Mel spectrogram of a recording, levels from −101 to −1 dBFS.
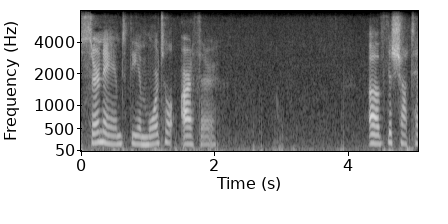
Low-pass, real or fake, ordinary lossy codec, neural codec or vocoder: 7.2 kHz; real; Opus, 32 kbps; none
